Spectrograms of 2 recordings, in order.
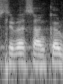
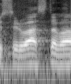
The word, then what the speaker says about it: Sasanka: my surname most so I called myself sasanka which is what exactly I am in the north I can't pronounce sasanka they used to call you sastava all sorts of things so I said let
